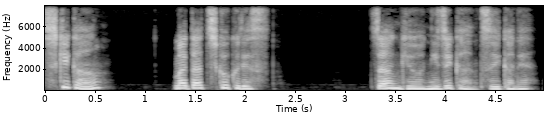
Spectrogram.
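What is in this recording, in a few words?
HELLO, Japanese; GF Alarm; FG42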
